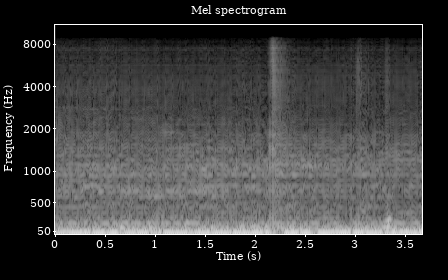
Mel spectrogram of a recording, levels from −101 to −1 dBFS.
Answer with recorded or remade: remade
